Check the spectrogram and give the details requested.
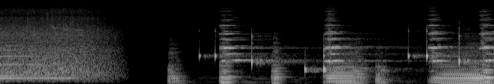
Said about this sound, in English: He saw a large river and decided to swim.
